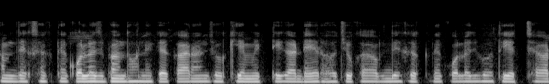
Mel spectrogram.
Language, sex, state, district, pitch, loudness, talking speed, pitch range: Hindi, male, Chhattisgarh, Kabirdham, 135 Hz, -18 LUFS, 270 wpm, 130-135 Hz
